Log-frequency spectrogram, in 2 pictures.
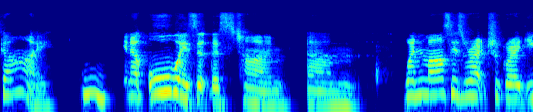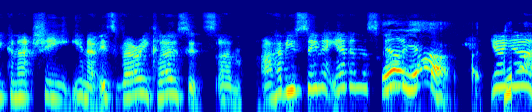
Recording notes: We're still recording our podcast over zoom from Oxford and Guildford so please excuse a few little glitches.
